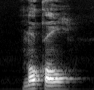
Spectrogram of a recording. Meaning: 1. broad, babe 2. slut 3. chubby woman or girl
- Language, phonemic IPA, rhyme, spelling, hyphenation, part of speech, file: Dutch, /ˈmɔ.kəl/, -ɔkəl, mokkel, mok‧kel, noun, Nl-mokkel.ogg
